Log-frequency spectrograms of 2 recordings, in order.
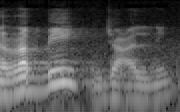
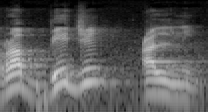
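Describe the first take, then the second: First: The j sound starts a separate next word. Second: The j sound is joined onto rabbi. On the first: The speaker calls it wrong. "रब्बी जालनी गलत है" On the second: The speaker calls it right. "सही लफ्ज़ है रब्बिज अलनी"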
